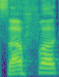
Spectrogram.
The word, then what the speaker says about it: Suffolk: And then, yeah, if you know Virginia, Portsmouth, Newport News, it's pronounced Suffolk and Norfolk.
